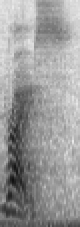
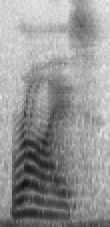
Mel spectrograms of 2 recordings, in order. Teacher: the S sound in rice has no vocalization. The Z sound in rise does. This means in the New York accent, because S has no vocalization, this word will be pronounced as you or I might pronounce it, rice.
